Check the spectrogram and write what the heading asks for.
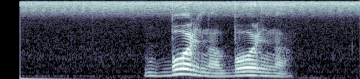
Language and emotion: Russian, sad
